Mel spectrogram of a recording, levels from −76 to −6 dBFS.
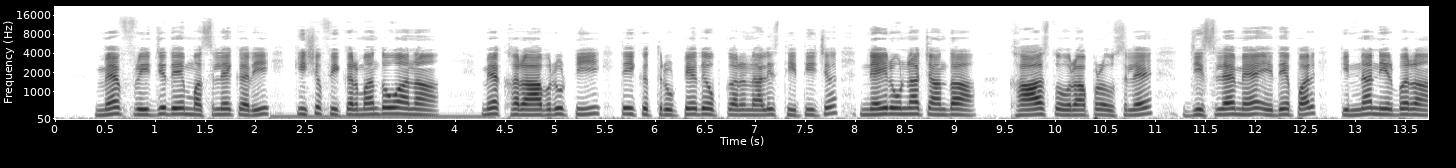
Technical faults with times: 0.00-13.73 low-bitrate audio saved at a high bitrate
2.15-4.40 mains hum

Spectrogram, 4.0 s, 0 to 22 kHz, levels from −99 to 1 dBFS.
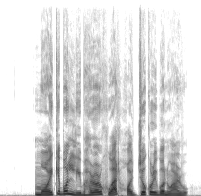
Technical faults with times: none

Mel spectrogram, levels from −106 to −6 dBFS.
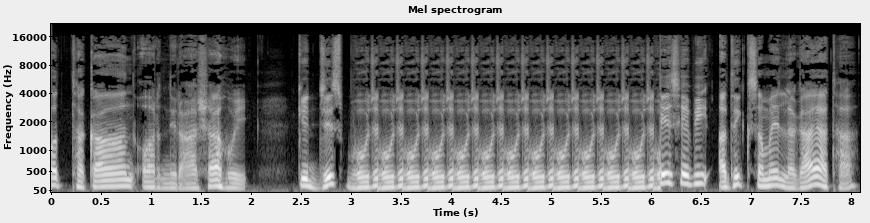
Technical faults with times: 3.26-6.09 broken-record loop

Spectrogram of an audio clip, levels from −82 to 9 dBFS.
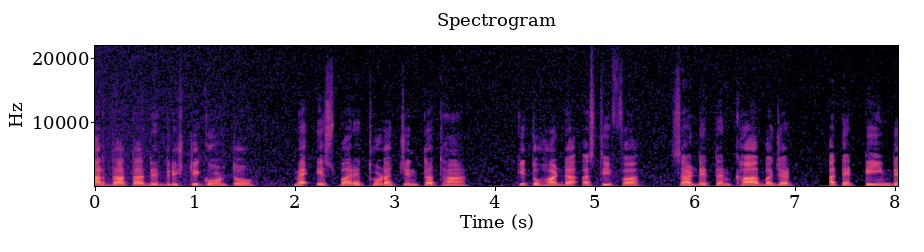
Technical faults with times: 0.00-8.04 overdone noise removal

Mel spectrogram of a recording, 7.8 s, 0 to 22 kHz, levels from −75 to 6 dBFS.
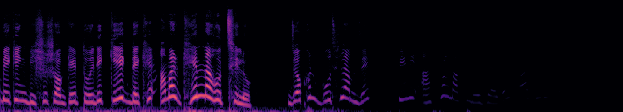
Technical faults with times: none

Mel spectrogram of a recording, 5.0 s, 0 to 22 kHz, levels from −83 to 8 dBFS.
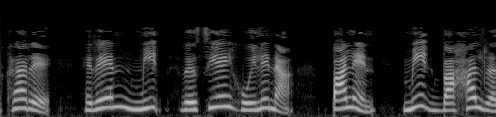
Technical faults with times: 0.00-4.96 MP3 compression

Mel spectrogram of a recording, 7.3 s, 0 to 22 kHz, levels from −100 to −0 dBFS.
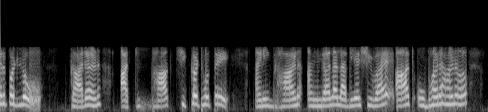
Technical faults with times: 0.00-7.32 G.729 codec
0.45-0.62 VoIP packet loss concealed by the speech codec
2.09-2.27 VoIP packet loss concealed by the speech codec
5.81-5.92 VoIP packet loss concealed by the speech codec

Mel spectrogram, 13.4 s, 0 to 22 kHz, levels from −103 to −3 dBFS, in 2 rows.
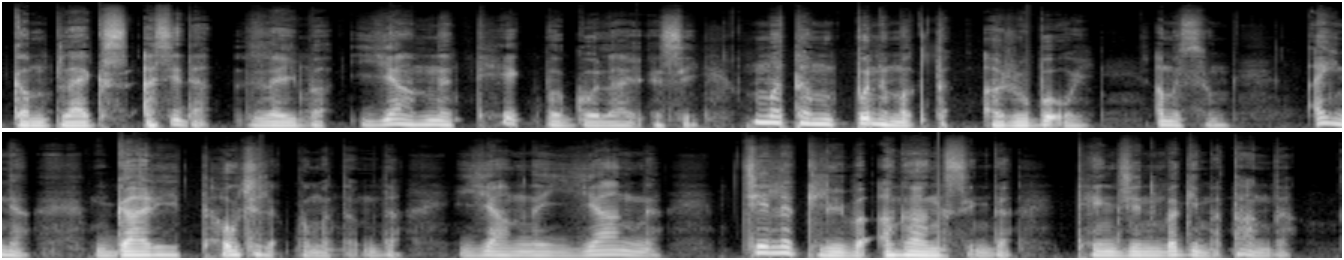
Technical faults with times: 0.77-3.17 one channel drops out
5.13-7.03 one channel drops out
7.99-10.39 one channel drops out
11.38-13.40 one channel drops out

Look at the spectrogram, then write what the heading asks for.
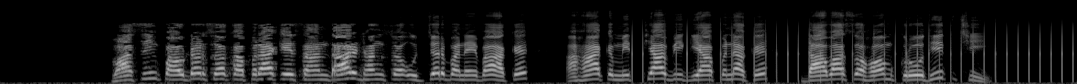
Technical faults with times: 0.00-4.00 adaptive stream starting at a low bitrate
6.32-10.74 train of clicks

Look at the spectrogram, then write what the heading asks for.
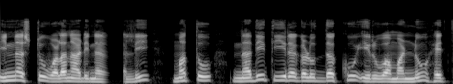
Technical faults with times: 0.99-1.25 call audio freeze

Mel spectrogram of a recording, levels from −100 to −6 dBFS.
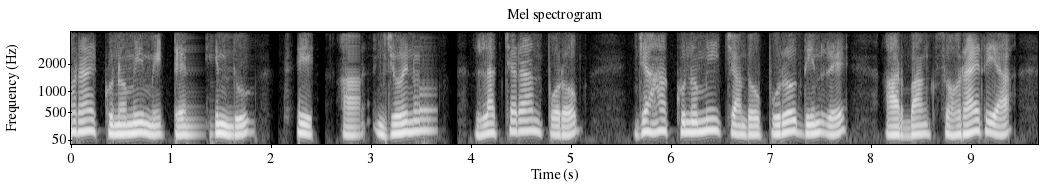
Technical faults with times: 1.16-3.99 repeated packet loss (robotic sound)

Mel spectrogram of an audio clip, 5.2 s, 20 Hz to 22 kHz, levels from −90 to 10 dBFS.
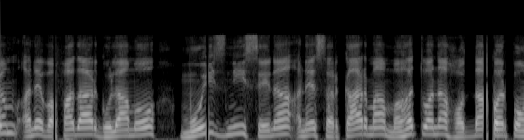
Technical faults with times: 0.53-0.57 packet loss on an ADPCM call
2.06-2.12 packet loss on an ADPCM call
4.83-4.99 packet loss on an ADPCM call

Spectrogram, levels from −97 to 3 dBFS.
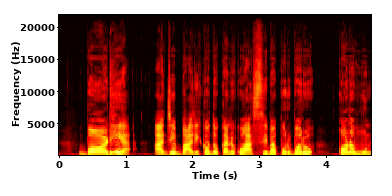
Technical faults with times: none

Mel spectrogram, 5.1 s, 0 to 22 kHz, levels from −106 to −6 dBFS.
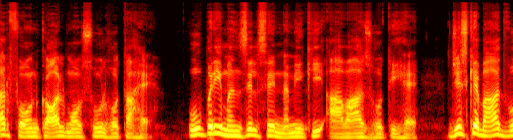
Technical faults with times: none

